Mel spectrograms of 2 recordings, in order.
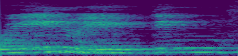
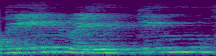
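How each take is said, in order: No difference in how they are said.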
